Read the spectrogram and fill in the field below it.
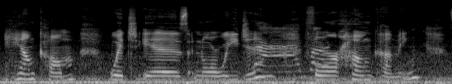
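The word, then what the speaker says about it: Hjemkomst: up we enjoyed our drill it is actually pronounced income which is Norwegian or homecoming so I'm going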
